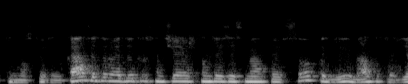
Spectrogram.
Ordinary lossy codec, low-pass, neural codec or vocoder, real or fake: Opus, 16 kbps; 10.8 kHz; none; real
